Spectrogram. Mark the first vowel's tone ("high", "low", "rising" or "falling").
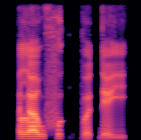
high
